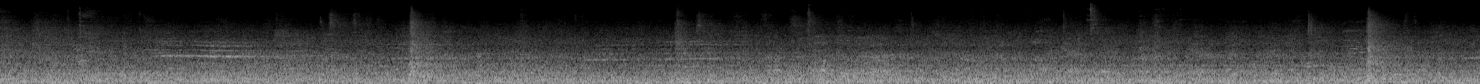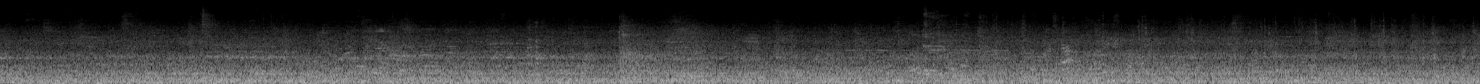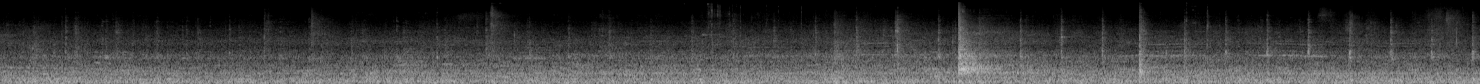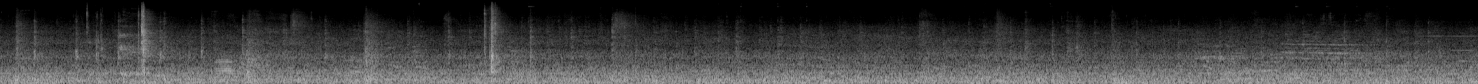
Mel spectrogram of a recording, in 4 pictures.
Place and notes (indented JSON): {
  "title": "Heraklion Airport, Heraklion, Crete - baggage belt",
  "date": "2012-09-24 02:41:00",
  "description": "ambience of the luggage hall. passengers picking up their bags. mic close to the baggage conveyor belt.",
  "latitude": "35.34",
  "longitude": "25.17",
  "altitude": "36",
  "timezone": "Europe/Athens"
}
